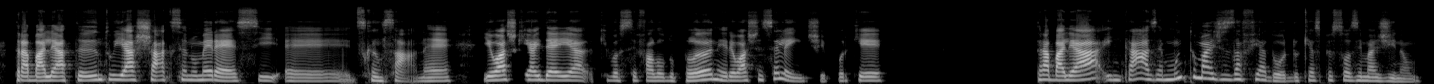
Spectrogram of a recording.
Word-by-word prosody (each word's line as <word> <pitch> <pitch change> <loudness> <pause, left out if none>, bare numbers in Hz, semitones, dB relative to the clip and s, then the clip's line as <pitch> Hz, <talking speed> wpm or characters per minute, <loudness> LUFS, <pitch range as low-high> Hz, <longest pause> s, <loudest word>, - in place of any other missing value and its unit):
trabalhar 185 -1 +6
tanto 200 +4 -2
e 220 -1 0
achar 205 -1 +3
que - - -14
você 215 - -6
não 205 - -4
merece, 180 -3 -1
eh, 155 -1 -8
descansar, 175 -5 -5
né. 165 +2 -3 0.3
E, - - -10
eu 195 +1 +4
acho 215 +1 +6
que - - -6
a 205 - +4
ideia 195 -3 +1
que - - -19
você 180 0 -8
falou 170 -1 -4
do 170 - -9
planner, 190 +5 0
eu 180 - 0
acho 185 +3 -1
excelente, 185 - -6
porque 175 +1 -4 1.5
Trabalhar 210 0 +6
em 205 - -5
casa 225 0 +1
é - - -4
muito 305 +10 -3
mais 275 -4 0
desafiador, 220 -8 -6
do 165 +2 -12
que 175 - -17
as 185 0 -9
pessoas 185 -1 -8
imaginam. 155 -5 -6
190 Hz, 160 wpm, -23 LUFS, 170-210 Hz, 1.5 s, trabalhar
